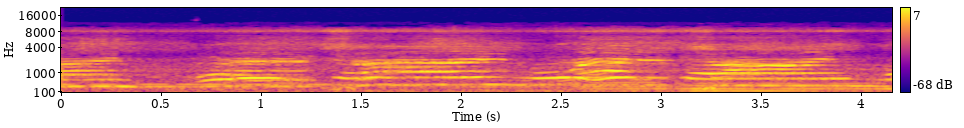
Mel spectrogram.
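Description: A song sung by a single high, clear voice in phrases of long held notes, with a low sustained note joining underneath about three seconds in.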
